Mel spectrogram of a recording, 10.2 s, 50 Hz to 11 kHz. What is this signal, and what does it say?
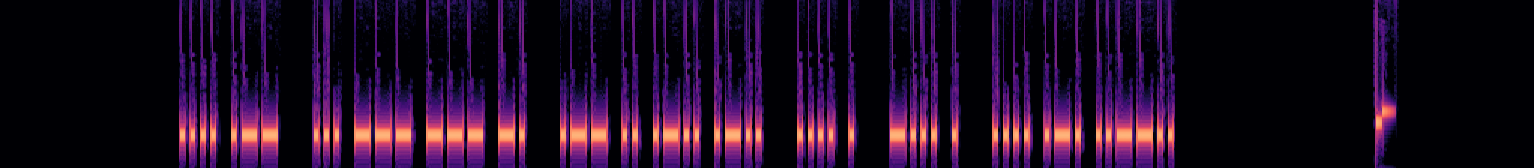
Morse code, heard as a keyed tone, about 34 wpm, 700 Hz. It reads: HW SOON WILL HE BE HR?
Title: Sentences from Top 400 Words and Abbreviations 35wpm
